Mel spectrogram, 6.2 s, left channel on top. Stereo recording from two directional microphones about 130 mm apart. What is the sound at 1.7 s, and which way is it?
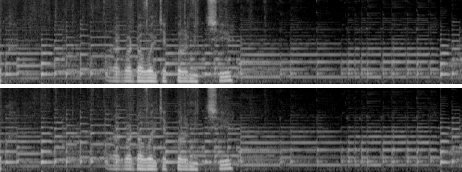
Speech, 10° left (ahead or behind).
